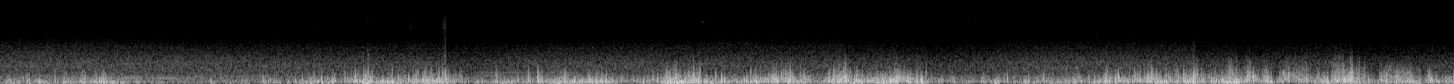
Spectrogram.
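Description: Wind buffeting the microphone, a low rumble that rises and falls in gusts.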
